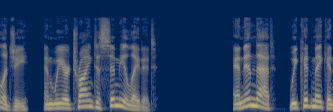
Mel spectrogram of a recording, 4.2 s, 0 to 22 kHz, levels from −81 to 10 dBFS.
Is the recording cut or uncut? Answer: uncut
